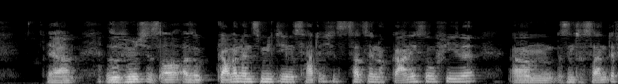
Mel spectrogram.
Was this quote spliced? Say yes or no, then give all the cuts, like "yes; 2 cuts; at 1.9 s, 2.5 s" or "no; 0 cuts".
no; 0 cuts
